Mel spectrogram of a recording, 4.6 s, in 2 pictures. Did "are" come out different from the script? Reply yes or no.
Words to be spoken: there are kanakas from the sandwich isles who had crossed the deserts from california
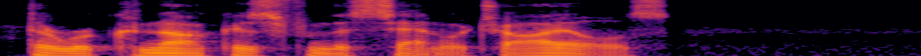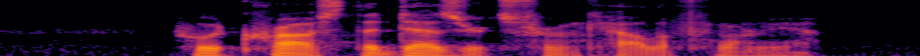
yes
